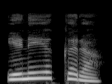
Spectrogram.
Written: ಎಣೆಯಕ್ಕರ

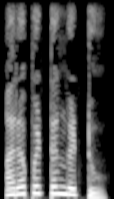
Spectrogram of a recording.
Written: ಅರಪಟ್ಟಂಗಟ್ಟು

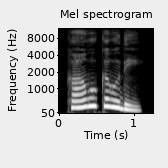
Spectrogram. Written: ಕಾವುಕವುದಿ

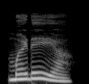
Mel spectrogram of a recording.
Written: ಮೌಢ್ಯ

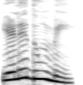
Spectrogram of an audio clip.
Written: ಎಳದುಂಬಿ

